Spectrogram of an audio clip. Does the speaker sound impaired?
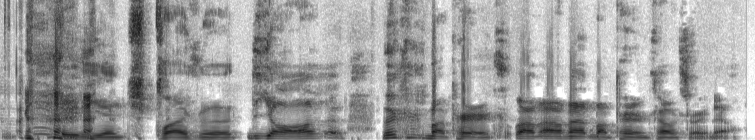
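Yes: cleft lip and palate; attributed to birthplace location.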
